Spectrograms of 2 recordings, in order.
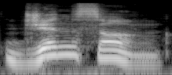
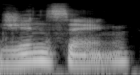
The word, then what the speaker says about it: ginseng: treat referred to as jin sung ginsong it's so funny i think somebody somebody mispronouncing ginseng yeah dr prell uh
